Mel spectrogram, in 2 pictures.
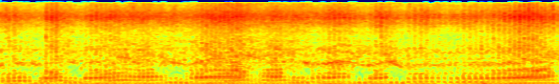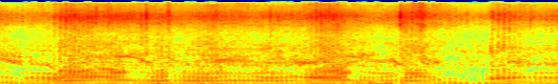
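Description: A dirt bike engine revs up and down, close by.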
